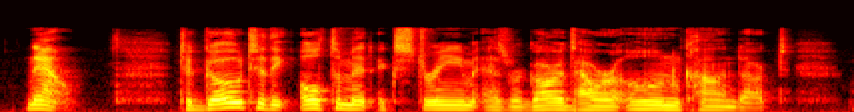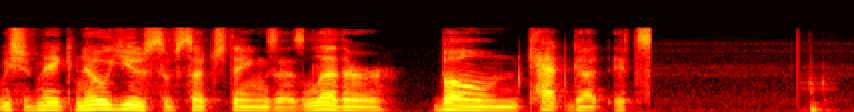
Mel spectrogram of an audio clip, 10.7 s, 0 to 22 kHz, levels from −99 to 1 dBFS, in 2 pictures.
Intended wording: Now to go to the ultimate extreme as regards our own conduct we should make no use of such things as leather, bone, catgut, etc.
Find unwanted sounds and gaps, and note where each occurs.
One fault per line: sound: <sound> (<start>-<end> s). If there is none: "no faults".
sound: thud (10.3-10.6 s)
